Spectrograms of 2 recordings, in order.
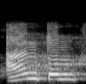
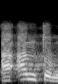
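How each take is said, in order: First: One glottal stop is dropped, leaving one syllable. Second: Both glottal stops are clearly pronounced. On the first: The speaker calls it wrong. "nggak bisa antum, kebanyakan udah hilang aja tuh hamzah keduanya" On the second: The speaker calls it right.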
